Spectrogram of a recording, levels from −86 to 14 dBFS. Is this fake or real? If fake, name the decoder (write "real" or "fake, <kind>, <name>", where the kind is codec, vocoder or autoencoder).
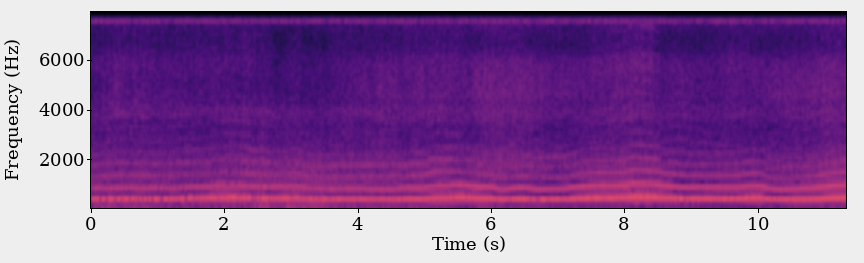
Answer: real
